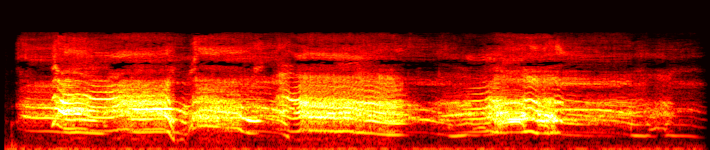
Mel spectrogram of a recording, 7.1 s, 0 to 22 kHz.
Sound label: Group Scream Men, Screaming, group of men screaming (3-6 males only) (human voice); VoiceBox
